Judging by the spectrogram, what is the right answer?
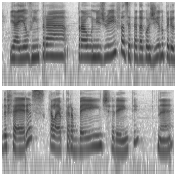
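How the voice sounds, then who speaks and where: This woman has a plain, everyday voice, talking at a moderate pace with lively intonation. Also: fairly high pitch for a woman, very even loudness. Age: 50s. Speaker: special education teacher. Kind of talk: radio interview.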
